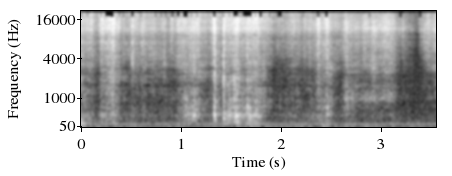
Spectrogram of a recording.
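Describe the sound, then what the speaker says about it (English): Plastic packaging crinkles and tears as Hydrocal plaster model railroad walls from a Craftsman kit are unwrapped, a steady close run of rustling and ripping. "we're just going to unwrap these and start our prep work"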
